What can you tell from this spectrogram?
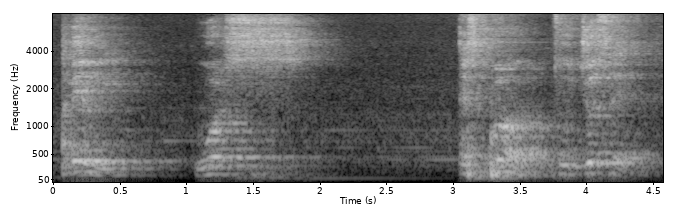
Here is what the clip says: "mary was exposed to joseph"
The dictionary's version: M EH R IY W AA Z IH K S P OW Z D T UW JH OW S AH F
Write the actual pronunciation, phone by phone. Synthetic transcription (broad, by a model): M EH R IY W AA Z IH S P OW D T UW JH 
